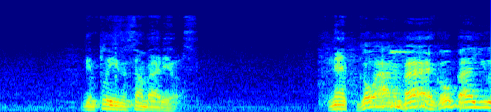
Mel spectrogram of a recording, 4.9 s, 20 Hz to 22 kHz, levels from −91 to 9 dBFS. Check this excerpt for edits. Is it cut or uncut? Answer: cut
